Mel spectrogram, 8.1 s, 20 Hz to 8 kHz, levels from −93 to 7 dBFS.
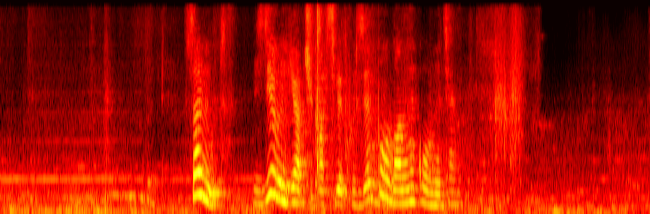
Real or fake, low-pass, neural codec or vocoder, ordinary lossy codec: fake; 7.2 kHz; codec, 16 kHz, 1 kbps, X-Codec, HuBERT features, trained on general audio; MP3, 64 kbps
